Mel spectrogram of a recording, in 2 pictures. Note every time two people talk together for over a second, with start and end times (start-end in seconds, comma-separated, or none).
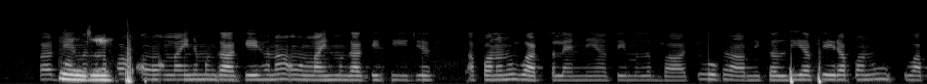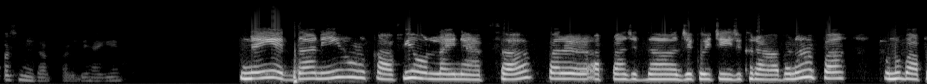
none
